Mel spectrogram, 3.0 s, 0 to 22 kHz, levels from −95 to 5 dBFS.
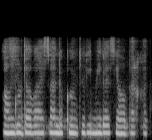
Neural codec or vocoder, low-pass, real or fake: codec, 44.1 kHz, 2.6 kbps, DAC; 7.2 kHz; fake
